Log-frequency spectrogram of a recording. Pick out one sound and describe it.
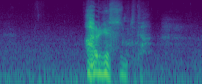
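An elderly man speaks in a low, grave voice.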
